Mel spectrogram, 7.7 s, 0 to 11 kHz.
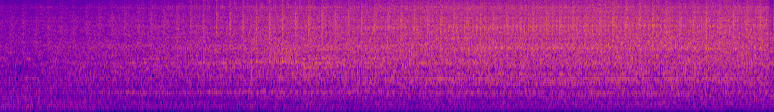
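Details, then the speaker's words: BMW M2 Competition salvage rebuild, running with no coolant in system: light fast ticking rattle about 3–4 per second over idle from top end; MMI shows oil level okay, cause unconfirmed. "as a lot of you said in the last video as well and I agree it was a bit rattly top end"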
